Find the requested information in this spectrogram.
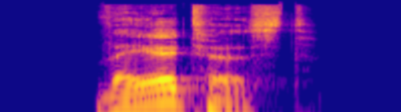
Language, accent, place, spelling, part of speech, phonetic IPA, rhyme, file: German, Germany, Berlin, wähltest, verb, [ˈvɛːltəst], -ɛːltəst, De-wähltest.ogg
- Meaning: inflection of wählen: 1. second-person singular preterite 2. second-person singular subjunctive II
